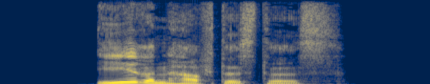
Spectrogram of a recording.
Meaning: strong/mixed nominative/accusative neuter singular superlative degree of ehrenhaft
- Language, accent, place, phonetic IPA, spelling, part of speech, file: German, Germany, Berlin, [ˈeːʁənhaftəstəs], ehrenhaftestes, adjective, De-ehrenhaftestes.ogg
